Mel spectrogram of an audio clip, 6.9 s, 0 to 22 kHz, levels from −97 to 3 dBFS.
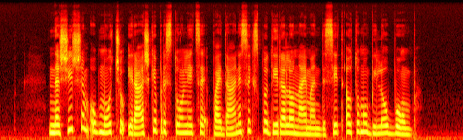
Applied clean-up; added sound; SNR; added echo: none; none; none; none.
